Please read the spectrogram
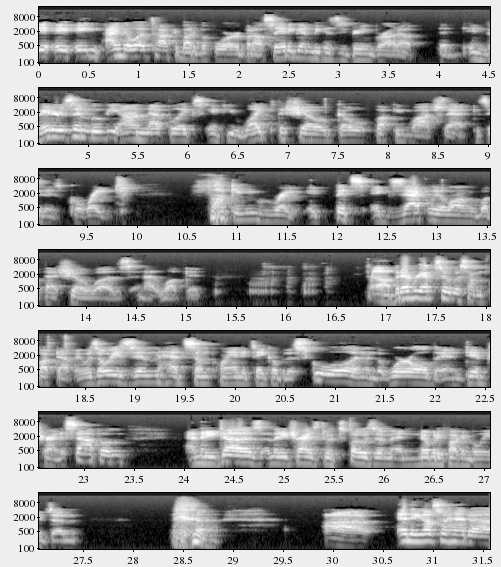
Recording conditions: poor sound quality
